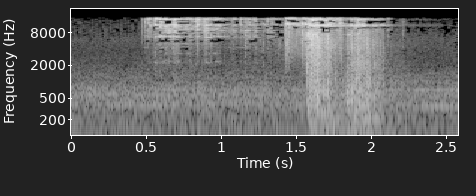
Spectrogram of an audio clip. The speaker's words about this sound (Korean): 전임자는 마지막 근무날 더 이상 군소리 없이 당직 근무일지와 열쇠 꾸러미를 넘겼다.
